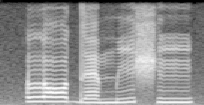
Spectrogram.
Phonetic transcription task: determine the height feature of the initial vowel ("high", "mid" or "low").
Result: mid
